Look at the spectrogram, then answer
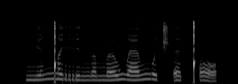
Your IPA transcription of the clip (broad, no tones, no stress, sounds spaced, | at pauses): mʲ œ ŋ͡ǃ œ rʲ ə ŋ œ m œ w æ ŋʷ ɛ t͡ʃʼ ɛ ǃʼ ɔ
